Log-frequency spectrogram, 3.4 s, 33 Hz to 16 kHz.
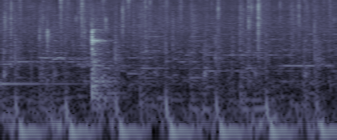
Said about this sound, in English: next what you want to add up is 2 onions sliced up into the pan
